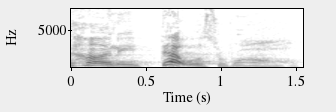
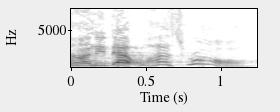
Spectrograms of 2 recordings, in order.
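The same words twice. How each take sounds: First: Sincere apology. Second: Laughing apology. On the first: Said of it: "and I said". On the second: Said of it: "we laughed about it". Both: Retold or imitated.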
